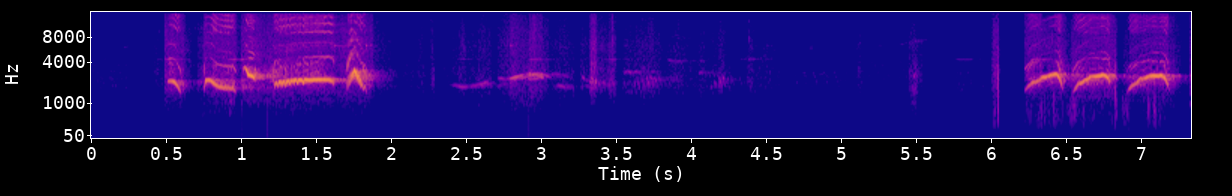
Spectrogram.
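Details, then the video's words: Common blackbird singing in a Hungarian garden in March 2020: a mellow, fluted phrase, then a soft twittering trail and a run of three or four arched, whistled notes. "Fekete rigó dala // Song of the Blackbird"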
